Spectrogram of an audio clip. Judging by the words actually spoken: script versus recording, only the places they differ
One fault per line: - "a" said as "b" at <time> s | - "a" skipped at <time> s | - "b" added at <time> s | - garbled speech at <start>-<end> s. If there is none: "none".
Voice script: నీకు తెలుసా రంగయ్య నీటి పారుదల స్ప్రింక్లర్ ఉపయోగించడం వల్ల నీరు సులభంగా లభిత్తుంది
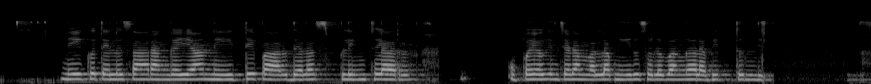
none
